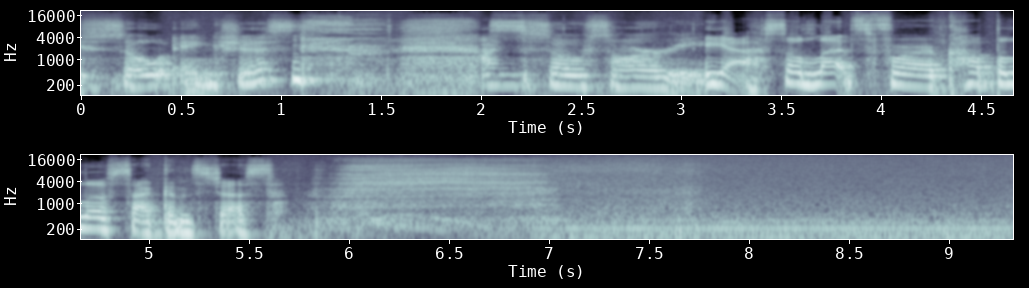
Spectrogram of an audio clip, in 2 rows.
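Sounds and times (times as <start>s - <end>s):
speech: 0.0s - 6.3s
laughter: 0.8s - 2.6s
deep exaggerated breathing: 1.1s - 2.4s, 5.6s - 8.1s.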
